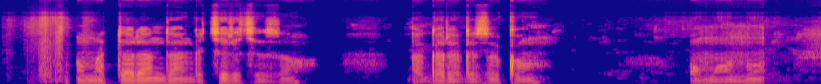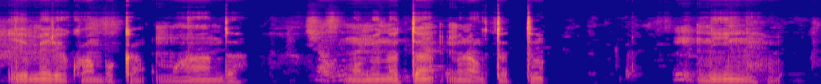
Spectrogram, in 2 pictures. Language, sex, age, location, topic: Kinyarwanda, male, 18-24, Kigali, government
